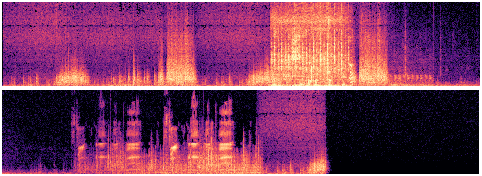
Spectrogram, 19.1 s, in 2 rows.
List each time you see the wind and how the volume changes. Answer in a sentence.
You can hear the wind from 0.0 to 16.1 s, getting quieter then louder.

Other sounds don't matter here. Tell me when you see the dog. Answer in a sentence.
The dog can be heard from 5.3 to 7.0 s.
